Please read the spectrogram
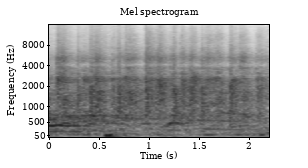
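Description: Instrumental passage of Pashto ghazal music: a plucked string instrument playing a fast, busy line, with a few low beats underneath.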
